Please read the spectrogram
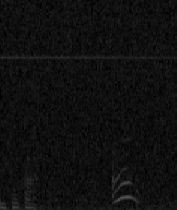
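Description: Near silence, with only very faint traces of voices: a few syllables at the start and one short rising-and-falling vocal sound about a second and a half in.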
